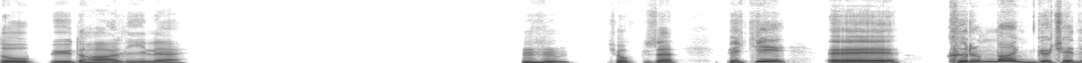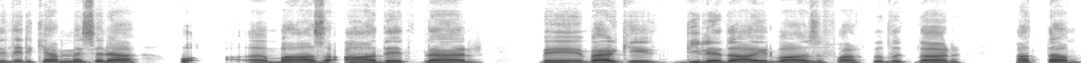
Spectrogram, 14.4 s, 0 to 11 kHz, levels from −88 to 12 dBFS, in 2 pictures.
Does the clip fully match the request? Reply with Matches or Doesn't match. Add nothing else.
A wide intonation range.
Doesn't match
